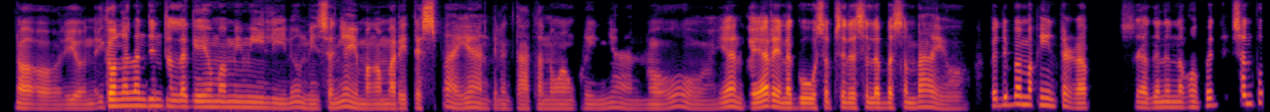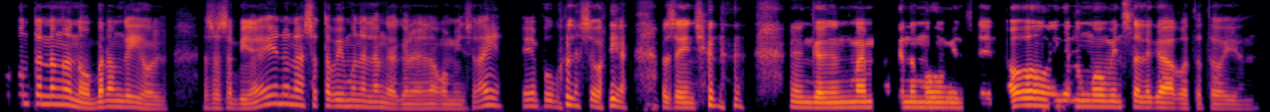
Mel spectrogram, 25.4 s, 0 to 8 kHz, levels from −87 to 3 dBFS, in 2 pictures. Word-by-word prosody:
Oo, 110 -3 -3
'yon. 110 0 -5
Ikaw 175 +6 +5
na 175 - +1
lang 180 0 0
din 180 0 -1
talaga 155 -3 0
yung 150 0 -1
mamimili 140 -4 -4
no'n. 140 +2 -8
Minsan 115 +1 +2
nga 160 - +3
yung 120 -4 -1
mga 110 0 -3
marites 115 +1 +4
pa, - - -3
yan, 125 +1 -2
pinagtatanungan 110 0 -7
ko - - -33
rin 110 +1 -12
yan. 110 -6 -12
Oo, 110 -1 -9
yan. 145 0 +1
Kunyari, 140 +4 +5
nag-uusap 125 -1 +2
sila 130 -1 +5
sa 130 - +5
labas 130 +1 +4
ng 140 - -2
bahay, 145 -5 -1
oh, 105 -1 -15 0.2
"Puwede 185 +3 0
ba 225 +2 +1
maki-interrupt?" 175 -11 -1 0.2
Sa 140 - -6
gano'n 140 +1 -3
ako, 145 +1 -6
"Puwede 190 +8 -5
saan 235 0 +3
po 265 - -5
pupunta 245 - -3
ng 220 -3 +2
ano, 135 -6 +1
barangay 145 -1 +1
hall?" 105 -1 -6 0.3
Tapos 120 0 -4
sasabihin, 120 0 +2
"Ayan, 230 +5 0
oh, - - -5
nasa 195 -1 +1
tabi 170 -2 -1
mo 165 -1 -5
nalang." 145 -2 -2
gagano'n 115 -1 -3
ako 115 0 -5
minsan, 110 +7 -7
"Ay, 190 -3 -1 0.2
ayan 170 +1 -3
po 165 0 -6
pala, 185 +5 0
sorry, 175 -6 +1
ah, 130 - -21 0.3
pasensya 135 +5 +4
na. 155 -6 -9 0.6
Yung 140 -1 -1
gano'n. 135 0 +4
May 145 0 +5
mga 140 - -20 0.2
ganong 140 0 +1
moments 135 -1 -1
din. 130 0 -2 0.2
Oo, 185 -1 +5
may 165 -1 -3
ganong 160 0 -2
moments 155 -1 +1
talaga 140 -3 +3
ako, 120 - -6 0.2
totoo 115 0 -6
'yon. 105 0 -12
140 Hz, 185 wpm, -25 LUFS, 115-160 Hz, 0.6 s, Ikaw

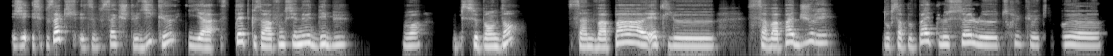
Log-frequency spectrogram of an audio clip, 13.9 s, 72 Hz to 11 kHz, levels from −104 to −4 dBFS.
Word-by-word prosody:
J'ai 185 +1 0
c'est 185 +2 -4
pour 190 - -8
ça 325 +1 +8
que 330 - -8 0.2
et 165 - -4
c'est 170 0 -10
pour 170 - -14
ça 210 +4 -1
que 210 - -6
je - - -3
te 170 - -6
dis 235 - -3
qu'il 245 +8 -2 0.2
y 180 -2 +1
a 160 -1 +3
c 200 - -12
peut-être 270 0 +3
que 210 - -4
ça 185 -2 +2
va 175 - +4
fonctionner 215 +4 +1
au 240 - +3
début, 205 +1 -2 0.7
tu 185 - -9
vois? 190 +1 -2 0.5
Cependant, 180 +1 +1 0.5
ça 175 -2 -2
ne 175 - -2
va 170 0 +3
pas 235 +4 +5
ê - - +4
être 205 0 +1
le 180 -1 +1 0.4
ça 195 - -3
va 175 0 +4
pas 255 +9 +2
durer, 240 +2 -4 0.6
donc 185 -2 -7
ça 190 - -2
peut 175 -2 -10
pas 275 +7 +3
être 280 -4 -3
le 210 0 +1
seul, 240 +2 0
heu, 195 -1 +2
truc, 220 0 -13
heu, 190 - -4
qui 195 - -23 0.2
peut, 210 - -3
heu 190 -2 0
195 Hz, 220 wpm, -23 LUFS, 180-220 Hz, 0.7 s, ça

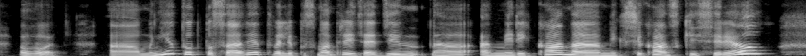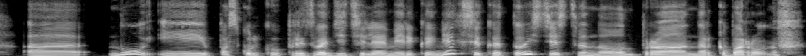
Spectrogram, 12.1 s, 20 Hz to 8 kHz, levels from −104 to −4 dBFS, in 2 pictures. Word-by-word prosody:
Вот. 205 +1 -3 0.4
А 175 -1 -4
мне 225 - 0
тут 300 -5 -3
посоветовали 215 -1 0
посмотреть 210 +2 -2
1 210 +4 0
а, 180 -3 -3
американо-мексиканский 205 +1 +1
сериал. 290 - +2 0.5
Э, 180 - -2 0.2
ну, 275 - 0
и 210 -2 -2
поскольку 170 -1 -4
производители- 195 0 +2
Америка 165 +1 0
и 170 - 0
Мексика, 245 - +2
то, 175 - +1
естественно, 240 - +1
он 220 +6 0
про 175 +2 +3
наркобаронов. 180 - +1
200 Hz, 115 wpm, -25 LUFS, 180-235 Hz, 0.5 s, про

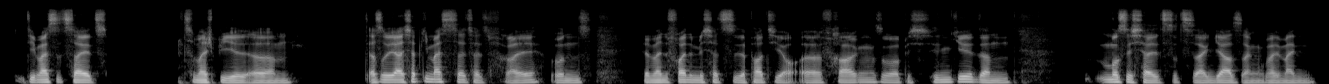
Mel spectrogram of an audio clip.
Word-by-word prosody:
die 105 - -2
meiste 105 +1 +3
Zeit 100 -3 +4 0.8
zum - - -3
Beispiel, 95 -2 +3
ähm 85 0 +1 0.8
also 100 +2 +1
ja, 105 0 +7
ich 100 - 0
habe 125 - +1
die 130 - -1
meiste 115 0 +2
Zeit 105 -3 -1
halt 90 -2 -3
frei 95 +6 -3
und 95 0 -3 0.5
wenn 100 - 0
meine 100 -1 +3
Freunde 105 +1 +2
mich 100 +1 -1
halt 105 - -1
zu 105 - -3
dieser 95 -2 0
Party 100 0 -1
au - - -5
äh, 95 -1 0
fragen, 100 +2 -2
so, 105 -2 -3
ob 95 -1 -4
ich 95 - -6
hingehe, 110 +3 +1
dann 95 -2 -1 0.8
muss 110 -1 +2
ich 105 -3 +2
halt 90 -3 +3
sozusagen 90 -2 -2
ja 95 -1 +3
sagen, 85 -1 -6
weil 85 0 -1
mein 85 +3 -5
100 Hz, 180 wpm, -24 LUFS, 90-105 Hz, 0.8 s, ja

